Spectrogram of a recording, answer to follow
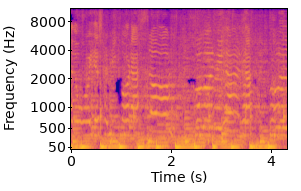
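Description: Live cuarteto music: a boy's piano accordion and a singing voice over a band backing with a steady bass beat.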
